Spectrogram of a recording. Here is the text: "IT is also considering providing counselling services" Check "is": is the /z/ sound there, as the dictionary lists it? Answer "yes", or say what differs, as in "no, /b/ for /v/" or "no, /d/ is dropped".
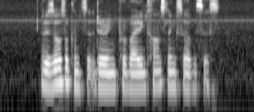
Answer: yes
